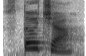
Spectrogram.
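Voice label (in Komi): "стӧча", Komi, female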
